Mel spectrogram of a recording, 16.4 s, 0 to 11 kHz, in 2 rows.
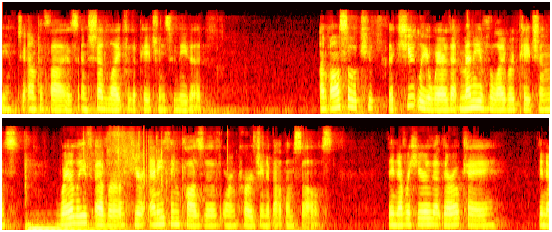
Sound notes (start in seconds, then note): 8.5 vibrating hum; 9.7 papers shuffling; 13.7 papers shuffling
